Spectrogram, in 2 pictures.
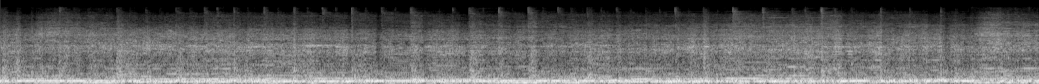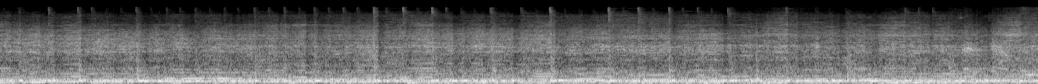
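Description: A live rock band playing loud and steady, with bass guitar, guitars and a drum kit.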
